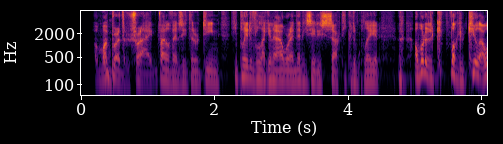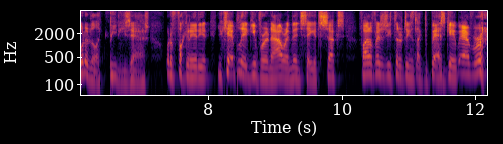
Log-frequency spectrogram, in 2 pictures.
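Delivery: furious, angry, worked-up rant. Retelling what a worked-up friend said about his brother: imitating an angry rant. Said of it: "you gotta calm down, son".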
